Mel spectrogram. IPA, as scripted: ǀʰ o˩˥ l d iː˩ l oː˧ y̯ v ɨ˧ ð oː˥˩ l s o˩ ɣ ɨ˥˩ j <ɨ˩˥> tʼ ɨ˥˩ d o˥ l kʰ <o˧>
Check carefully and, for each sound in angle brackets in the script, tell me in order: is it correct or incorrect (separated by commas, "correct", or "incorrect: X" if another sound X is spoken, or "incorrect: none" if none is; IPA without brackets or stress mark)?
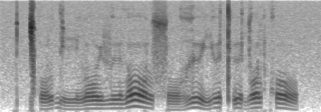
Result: incorrect: ɨ˥, incorrect: o˥˩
